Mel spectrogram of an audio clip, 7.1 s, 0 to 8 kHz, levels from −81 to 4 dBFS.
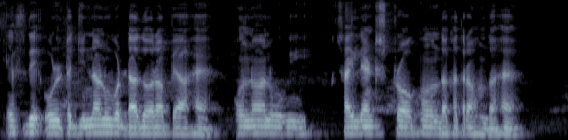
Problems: none marked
